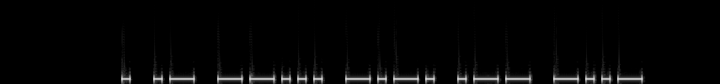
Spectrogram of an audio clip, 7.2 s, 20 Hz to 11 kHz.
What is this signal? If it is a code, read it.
Morse code, heard as a keyed tone, about 15 wpm, 700 Hz. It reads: EA7CWX
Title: DXCC-100 Call Signs - 6 Characters - Repeated 2x - 15wpm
